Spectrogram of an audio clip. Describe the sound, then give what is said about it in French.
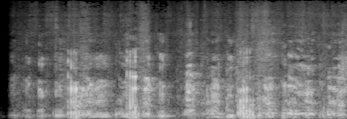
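Three pigs grunt and squeal together in a busy, continuous squabble, fairly loud, with sharp squeals rising over the rough grunting throughout. “Voilà les trois frères cochons qui se disputent.”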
